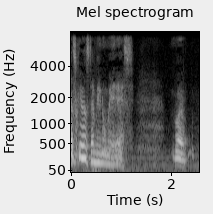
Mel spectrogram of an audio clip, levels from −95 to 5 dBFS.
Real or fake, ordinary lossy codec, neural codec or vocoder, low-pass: real; Opus, 64 kbps; none; 7.2 kHz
